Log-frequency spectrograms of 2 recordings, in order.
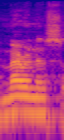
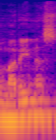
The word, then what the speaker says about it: Marinus: I'm Marinus or Marinus, that's how you say it properly.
